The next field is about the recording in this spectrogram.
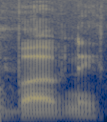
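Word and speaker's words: Lyubovny: Labni. Labni. Labavni. Well, I don't know why I thought you had four syllables in your last name. Lubny. Three. So, it's three.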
